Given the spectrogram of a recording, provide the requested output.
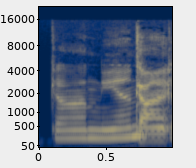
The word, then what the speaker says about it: Ghanaian: Ghanaian.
